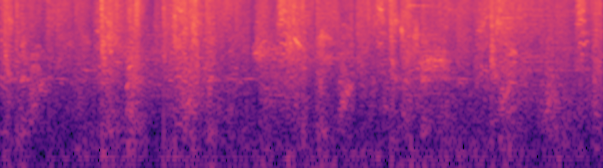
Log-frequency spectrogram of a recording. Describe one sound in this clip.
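Magic spells whoosh and burst in a fast fight.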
